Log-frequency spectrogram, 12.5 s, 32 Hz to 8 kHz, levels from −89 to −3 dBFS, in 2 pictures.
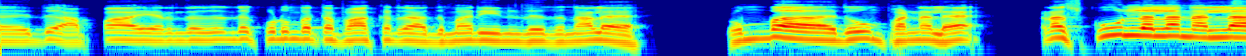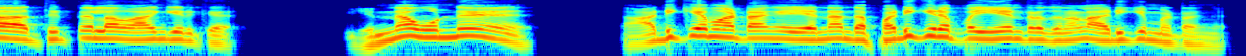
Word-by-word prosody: இது 170 Hz, +4 st, -10 dB
அப்பா 170 Hz, +5 st, -5 dB, 0.2 s
இறந்தது 160 Hz, +1 st, -8 dB
இந்த 180 Hz, -, -6 dB
குடும்பத்த 175 Hz, -1 st, -4 dB
பாக்குறது 160 Hz, -1 st, -3 dB
அது 140 Hz, 0 st, -9 dB
மாதிரி 155 Hz, 0 st, -3 dB
இருந்ததுனால, 145 Hz, +1 st, -5 dB, 0.7 s
ரொம்ப 175 Hz, +7 st, -3 dB, 0.3 s
எதுவும் 165 Hz, -2 st, -4 dB
பண்ணல. 150 Hz, -1 st, -1 dB, 0.4 s
ஆனா 195 Hz, +3 st, +2 dB
ஸ்கூல்லலாம் 240 Hz, -1 st, +3 dB
நல்லா 210 Hz, 0 st, +6 dB, 0.2 s
திட்டெல்லாம் 185 Hz, 0 st, 0 dB
வாங்கியிருக்கேன். 165 Hz, -8 st, -3 dB, 0.7 s
என்ன 140 Hz, -, -3 dB, 0.2 s
ஒண்ணு 230 Hz, +3 st, +1 dB, 0.9 s
அடிக்க 205 Hz, +5 st, -1 dB
மாட்டாங்க. 195 Hz, -3 st, +2 dB, 0.2 s
ஏன்னா, 185 Hz, +3 st, 0 dB
இந்த 160 Hz, -2 st, +1 dB
படிக்கிற 225 Hz, +6 st, +3 dB
பையன்றதுனால 175 Hz, -2 st, +1 dB
அடிக்க 160 Hz, +3 st, -3 dB
மாட்டாங்க. 115 Hz, -6 st, -8 dB
170 Hz, 130 wpm, -22 LUFS, 155-195 Hz, 0.9 s, நல்லா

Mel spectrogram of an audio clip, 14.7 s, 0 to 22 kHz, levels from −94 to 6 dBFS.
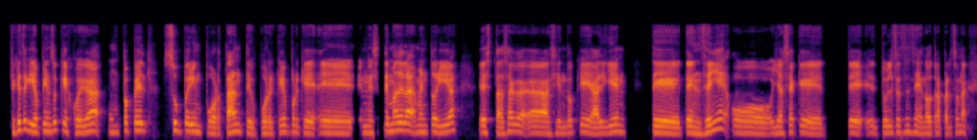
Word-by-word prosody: Fíjate 205 Hz, +8 st, +1 dB
que 185 Hz, -, +3 dB
yo 165 Hz, 0 st, +4 dB
pienso 185 Hz, +3 st, -1 dB
que 185 Hz, -4 st, +4 dB
juega 165 Hz, +3 st, +2 dB
un 160 Hz, 0 st, -12 dB
papel 195 Hz, +2 st, +1 dB, 0.2 s
superimportante. 165 Hz, -4 st, 0 dB
¿Por 140 Hz, +1 st, -4 dB
qué? 165 Hz, +3 st, 0 dB
Porque, 150 Hz, -5 st, -1 dB
eh, 145 Hz, -2 st, +1 dB
en 150 Hz, -1 st, -8 dB
ese 150 Hz, -1 st, -4 dB
tema 185 Hz, +1 st, +2 dB
de 195 Hz, -, +5 dB
la 185 Hz, -5 st, +6 dB
mentoría, 165 Hz, +3 st, +1 dB, 0.3 s
estás 160 Hz, -2 st, -1 dB
aga 150 Hz, -5 st, +2 dB
haciendo 140 Hz, +2 st, -5 dB
que 160 Hz, -2 st, +1 dB
alguien 155 Hz, +5 st, +1 dB, 0.4 s
te 145 Hz, -4 st, +4 dB
te 155 Hz, -, +5 dB
enseñe 160 Hz, -, +2 dB
o 140 Hz, -4 st, -4 dB
ya 145 Hz, +1 st, -2 dB
sea 165 Hz, +2 st, -2 dB
que 130 Hz, -6 st, -1 dB, 0.3 s
te 150 Hz, -1 st, -3 dB
tú 150 Hz, -, -5 dB
le 150 Hz, -, -1 dB
estás 160 Hz, +1 st, -7 dB
enseñando 155 Hz, -4 st, -4 dB
a -, -, 0 dB
otra 145 Hz, +1 st, -4 dB
persona. 150 Hz, +2 st, -5 dB
155 Hz, 160 wpm, -22 LUFS, 145-170 Hz, 0.4 s, la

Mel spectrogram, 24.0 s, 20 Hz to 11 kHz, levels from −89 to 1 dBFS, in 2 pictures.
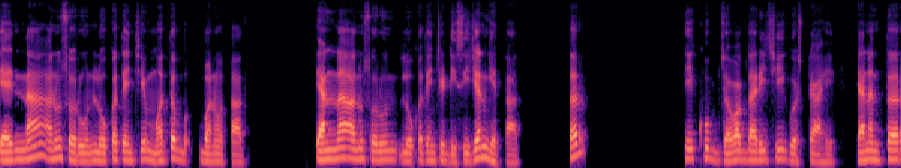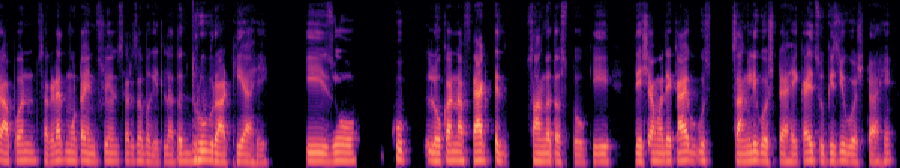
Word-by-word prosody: त्यांना 140 Hz, +5 st, +4 dB, 0.2 s
अनुसरून 125 Hz, -7 st, 0 dB
लोकं 120 Hz, +2 st, 0 dB
त्यांचे 125 Hz, +1 st, -1 dB
मत 125 Hz, +1 st, -2 dB, 0.4 s
बनवतात. 110 Hz, -3 st, -2 dB, 1.0 s
त्यांना 145 Hz, +4 st, +6 dB
अनुसरून 135 Hz, -2 st, -1 dB
लोक 115 Hz, -1 st, -3 dB
त्यांचे 120 Hz, +1 st, -3 dB
डिसिजन 115 Hz, -, +1 dB
घेतात. 100 Hz, -5 st, -3 dB, 0.7 s
तर -, -, +4 dB, 1.4 s
ती 150 Hz, -, 0 dB
खूप 155 Hz, -6 st, -4 dB
जबाबदारीची 130 Hz, +2 st, +1 dB
गोष्ट 110 Hz, 0 st, -5 dB
आहे. 105 Hz, -1 st, -2 dB, 0.3 s
त्यानंतर 135 Hz, +2 st, +3 dB
आपण 125 Hz, +2 st, +1 dB
सगळ्यात 120 Hz, +3 st, 0 dB
मोठा 125 Hz, 0 st, -1 dB
इन्फ्लुएन्सर 115 Hz, 0 st, -5 dB
जर 120 Hz, +2 st, -4 dB
बघितला, 105 Hz, 0 st, -6 dB
तर 115 Hz, -, +2 dB
ध्रुव 135 Hz, +1 st, +2 dB
राठी 110 Hz, +1 st, +2 dB
आहे, 100 Hz, -3 st, -3 dB
की 120 Hz, +3 st, -4 dB
जो 120 Hz, 0 st, +1 dB, 0.6 s
खूप 135 Hz, -1 st, 0 dB, 0.3 s
लोकांना 125 Hz, +1 st, +4 dB
फॅक्ट 130 Hz, +1 st, +6 dB, 0.5 s
सांगत 115 Hz, 0 st, +2 dB
असतो, 105 Hz, -1 st, -4 dB
की 110 Hz, +2 st, -3 dB, 0.4 s
देशामध्ये 115 Hz, +1 st, +2 dB
काय 120 Hz, +2 st, +6 dB
गो 125 Hz, -, -2 dB, 0.4 s
चांगली 115 Hz, +2 st, +3 dB
गोष्ट 115 Hz, -2 st, -2 dB
आहे, 110 Hz, 0 st, -1 dB
काय 120 Hz, +3 st, +2 dB
चुकीची 120 Hz, 0 st, -3 dB
गोष्ट 110 Hz, -2 st, -3 dB
आहे. 105 Hz, +3 st, -3 dB
120 Hz, 115 wpm, -24 LUFS, 115-130 Hz, 1.4 s, त्यांना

